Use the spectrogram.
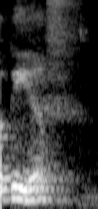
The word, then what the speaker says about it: días: Y cuando digo días, también estoy poniendo un énfasis en la sílaba di.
